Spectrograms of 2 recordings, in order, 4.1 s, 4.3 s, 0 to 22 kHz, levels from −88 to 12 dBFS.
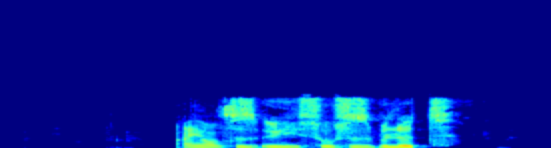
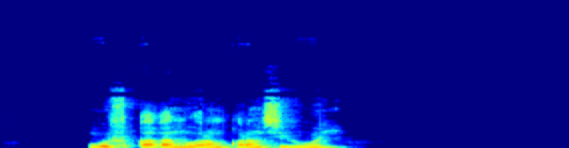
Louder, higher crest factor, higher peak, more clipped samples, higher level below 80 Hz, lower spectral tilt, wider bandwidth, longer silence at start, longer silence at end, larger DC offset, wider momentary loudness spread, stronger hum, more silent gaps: second, -30 LUFS vs -19 LUFS; about the same, 20 dB vs 20 dB; second, -12 dBFS vs -2 dBFS; neither; about the same, -70 dBFS vs -70 dBFS; second, -3.5 dB/octave vs -6 dB/octave; about the same, 8.4 kHz vs 9.2 kHz; first, 1.35 s vs 0.65 s; second, 0.75 s vs 1.75 s; neither; about the same, 9 LU vs 11 LU; neither; neither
